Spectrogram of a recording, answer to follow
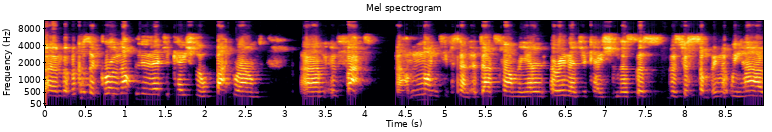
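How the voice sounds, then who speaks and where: Talking very fast, a woman keeps a medium pitch and fairly even intonation. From Fife, Scotland, school years in England. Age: 30s. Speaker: hockey coach. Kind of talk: interview.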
